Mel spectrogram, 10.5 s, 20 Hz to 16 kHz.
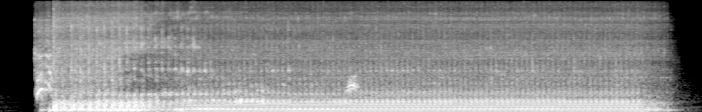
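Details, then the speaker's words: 1977 Honda CB750 chopper, revived and rewired, cold start: catches quickly on the starter and settles into a steady, even four-cylinder idle with no misses or knocks; carbs running well, motor strong and healthy. "Can't beat the Honda 750s. Good motors."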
